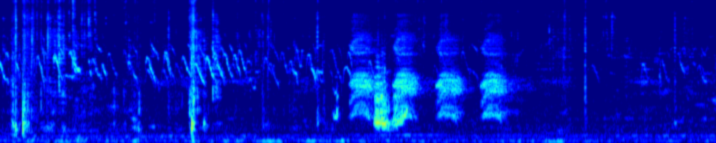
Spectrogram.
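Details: New-season grey francolin chicks give quick, high, down-slurred peeps, then a run of four louder, harsher, broad rasping notes about half a second apart, with scattered clicks.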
